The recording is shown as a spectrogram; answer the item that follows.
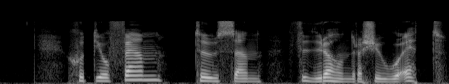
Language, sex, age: Swedish, male, 19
